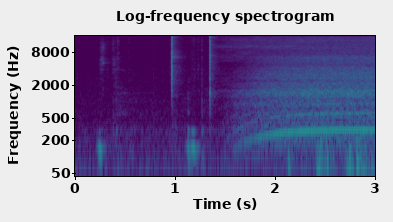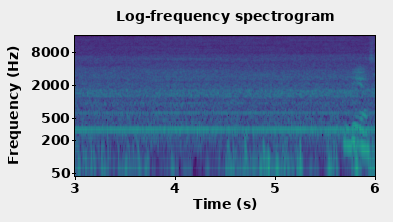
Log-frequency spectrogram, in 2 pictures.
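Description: Handheld battery-powered mini fan switched on with two clicks of its button about a second in. Its small motor spins up, rising in pitch, then runs at a steady whir with a constant hum.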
